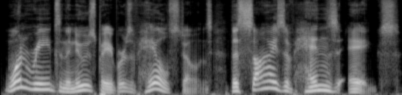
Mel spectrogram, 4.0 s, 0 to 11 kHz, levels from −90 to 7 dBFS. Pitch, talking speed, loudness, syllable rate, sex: 150 Hz, 180 wpm, -18 LUFS, 4.5 syllables/s, male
